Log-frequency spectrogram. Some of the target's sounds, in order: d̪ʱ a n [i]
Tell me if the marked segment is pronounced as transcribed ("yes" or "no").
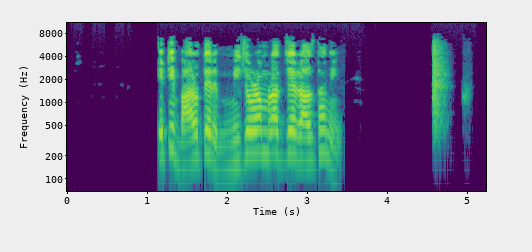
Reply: yes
